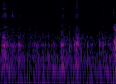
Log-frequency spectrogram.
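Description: Near silence, with a few faint scratches of a pencil drawing on sketchbook paper.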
